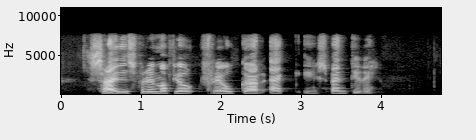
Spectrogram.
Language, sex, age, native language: Icelandic, female, 50-59, Icelandic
